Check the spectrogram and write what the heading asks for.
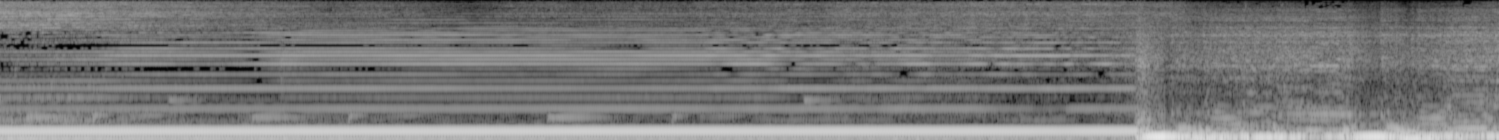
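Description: Live metal band: a steady held drone with faint higher notes changing above it, then, about eleven seconds in, distorted electric guitar, bass guitar and drums come in loud together.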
